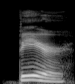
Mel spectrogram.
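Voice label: "beer", English, female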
